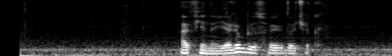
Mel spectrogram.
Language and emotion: Russian, neutral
